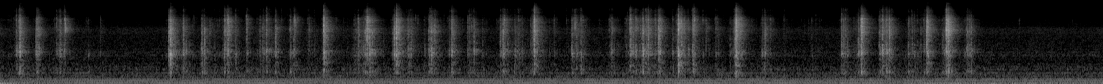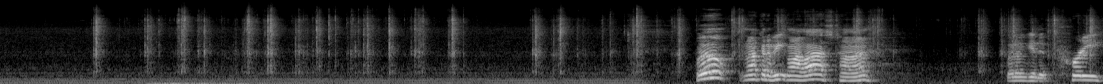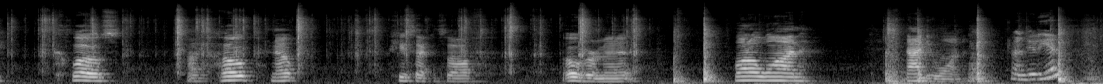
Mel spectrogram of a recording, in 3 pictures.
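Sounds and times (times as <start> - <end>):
puzzle cube plastic clicks: 0.1 - 1.0, 1.7 - 9.8, 12.0 - 28.6.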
